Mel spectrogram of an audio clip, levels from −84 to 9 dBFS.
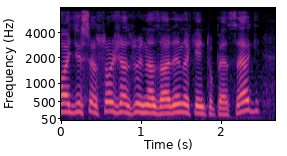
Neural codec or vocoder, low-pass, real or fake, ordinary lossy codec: none; 7.2 kHz; real; Opus, 64 kbps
